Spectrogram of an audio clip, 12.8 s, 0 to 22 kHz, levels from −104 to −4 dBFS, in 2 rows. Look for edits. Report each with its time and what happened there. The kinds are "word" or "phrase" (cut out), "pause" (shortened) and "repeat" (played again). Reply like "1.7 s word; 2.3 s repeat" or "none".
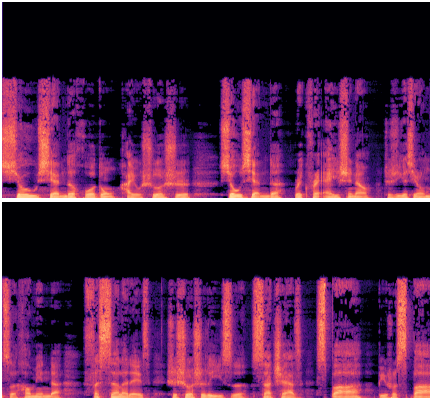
none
